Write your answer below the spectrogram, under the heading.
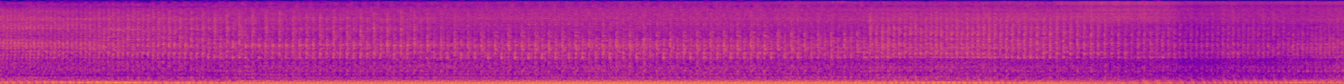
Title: Rod knock? fuel injector stuck open?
